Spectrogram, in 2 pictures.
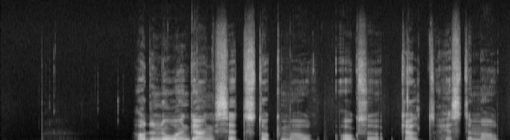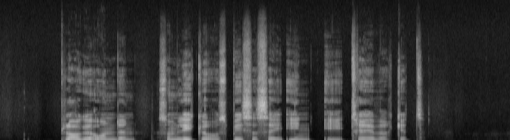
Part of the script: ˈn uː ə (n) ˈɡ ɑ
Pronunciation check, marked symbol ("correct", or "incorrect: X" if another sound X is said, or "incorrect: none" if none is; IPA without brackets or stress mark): incorrect: ŋ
